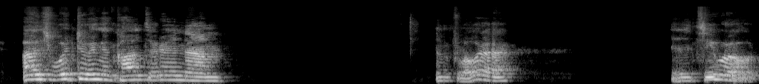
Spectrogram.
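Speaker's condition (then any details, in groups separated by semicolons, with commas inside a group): Cerebral palsy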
